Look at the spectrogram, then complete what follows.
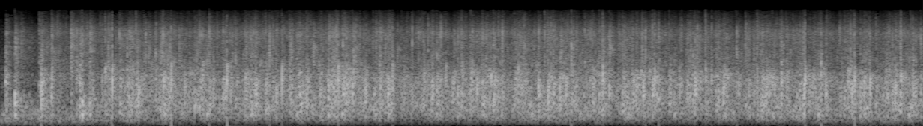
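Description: Audience applauding: many people clapping together, a dense, steady clatter that starts at once, louder than the talk before it.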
